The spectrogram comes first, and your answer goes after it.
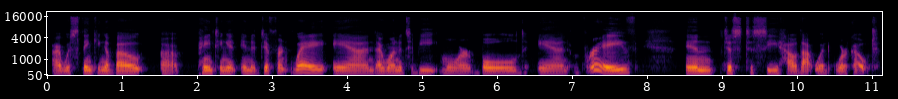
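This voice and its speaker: A woman narrating a watercolor painting tutorial, hoarse and losing her voice, soft-spoken and chatty. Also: low-pitched, level tone, slow pace, dry recording, muffled recording. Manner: soft-spoken, chatty, with fillers and light laughs. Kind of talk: relaxed voice-over tutorial.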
